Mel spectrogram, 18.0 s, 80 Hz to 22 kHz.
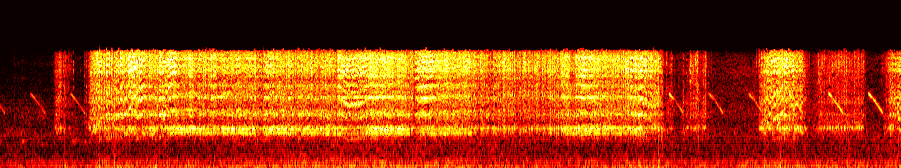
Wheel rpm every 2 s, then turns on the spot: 10, 200, 230, 220, 230, 230, 120, 40, 40.
none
